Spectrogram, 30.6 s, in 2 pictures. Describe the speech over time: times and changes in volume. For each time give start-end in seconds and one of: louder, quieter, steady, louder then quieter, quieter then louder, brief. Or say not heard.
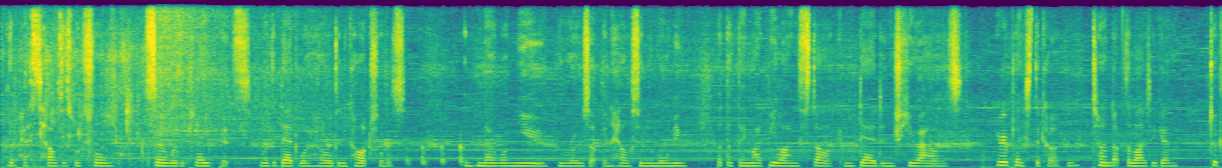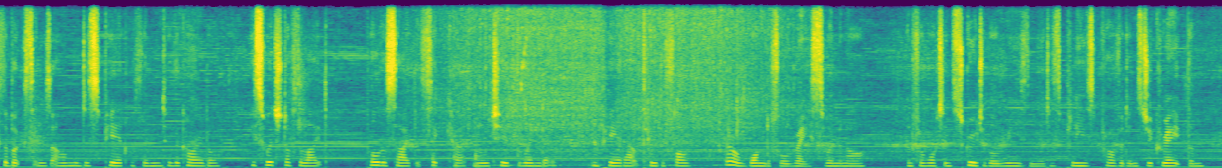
0.0-30.4 steady.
